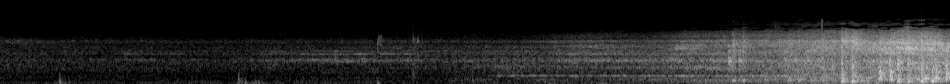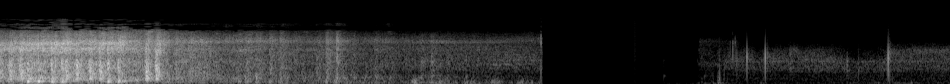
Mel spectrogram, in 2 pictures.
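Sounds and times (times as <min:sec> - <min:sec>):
train rumbling past: 0:00.0 - 0:14.9.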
